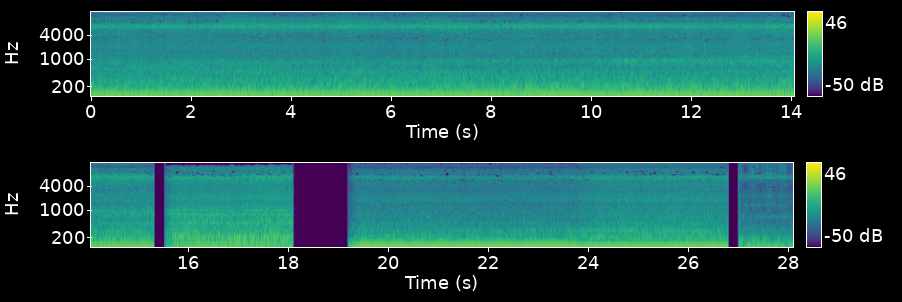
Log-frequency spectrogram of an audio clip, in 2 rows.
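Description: The 1972 Corvette C3's LT-1 V8 is heard from inside the cabin, a steady low drone with road noise while cruising on the highway. The sound cuts out abruptly twice around the middle, for about a second the second time, then returns to the same steady drone. After a short break near the end the engine note is lower and rougher.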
